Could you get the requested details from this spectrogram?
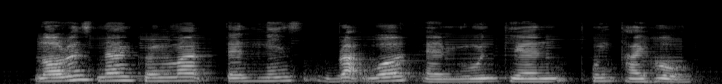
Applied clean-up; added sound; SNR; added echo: neural separator model SepFormer DNS4.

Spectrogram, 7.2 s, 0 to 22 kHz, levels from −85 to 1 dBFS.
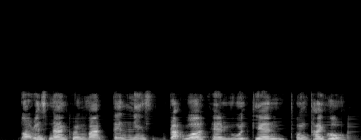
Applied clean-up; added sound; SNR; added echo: neural mask model DeepFilterNet 3.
